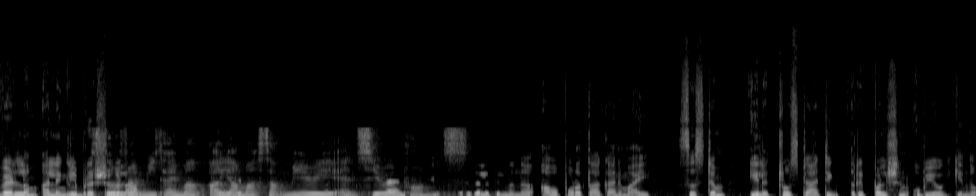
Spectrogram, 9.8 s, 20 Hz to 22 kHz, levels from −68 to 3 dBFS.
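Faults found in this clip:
Speech suppressed in double talk, 1.22–3.51 s and 3.81–5.13 s: level ducks by up to around 30 dB, roughly 2 s and 1.5 s affected. Likely the echo canceller's suppressor clamping during overlapping talk.

Echo leak, 3.62–3.71 s: brief copy of the talker 295 ms late, around 30 dB down. Likely loudspeaker echo leaking past that side's canceller. A discrete delayed repeat rather than smeared room reverb.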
